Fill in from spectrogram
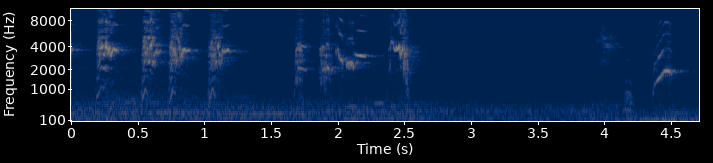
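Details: Javan myna singing in a tutor recording for kept birds: a quick series of harsh squawky notes with whistled overtones, a quiet stretch of over a second, then a single rising whistle.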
